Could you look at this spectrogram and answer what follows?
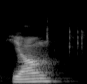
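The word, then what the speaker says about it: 영: And young. It's at the bottom again. So it's ng again. Young.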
